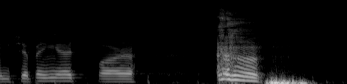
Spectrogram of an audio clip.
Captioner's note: cough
